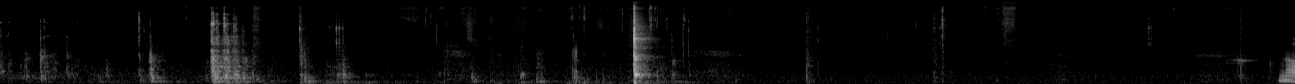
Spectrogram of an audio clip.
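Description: Doyle 18-inch compound bolt cutters close on a 5/16 bolt. Quiet scattered clicks and creaks of the jaws lead to one sharp snap as the bolt parts, then near silence.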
